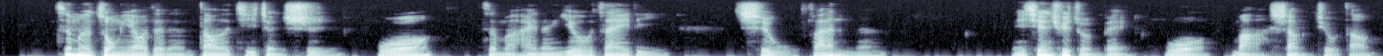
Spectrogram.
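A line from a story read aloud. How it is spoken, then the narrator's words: Cheerful, smiling. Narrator (Chinese): 陈明凡收起肃穆，微笑，说道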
